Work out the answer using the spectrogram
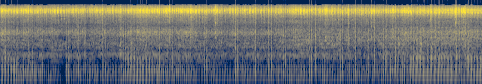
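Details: Motorcycle that stopped running, after water-contaminated fuel was drained and a leak fixed: loud single-cylinder running with an uneven, stumbling beat and irregular popping gaps, a misfire suspected to come from the CDI, which is being swapped to test.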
